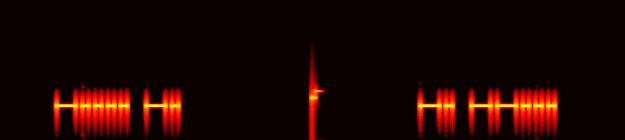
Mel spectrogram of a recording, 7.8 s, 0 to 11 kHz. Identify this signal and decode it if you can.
Morse code, heard as a keyed tone, about 15 wpm, 700 Hz. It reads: 6 N N 7
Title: Single-Letter Single-Number 15wpm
